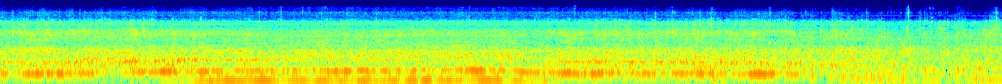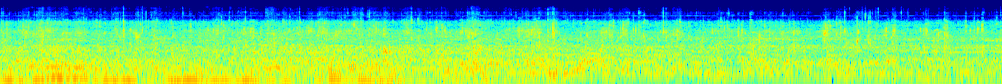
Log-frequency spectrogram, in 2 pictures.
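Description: RC model boat running across choppy water, heard from a camera mounted on its bow: a motor hum that shifts up and down in pitch and fades out after about ten seconds, over steady splashing of water against the hull.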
